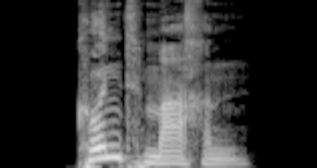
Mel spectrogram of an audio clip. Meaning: to announce, make known
- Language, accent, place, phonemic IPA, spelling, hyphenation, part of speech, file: German, Germany, Berlin, /ˈkʊntˌmaxən/, kundmachen, kund‧ma‧chen, verb, De-kundmachen.ogg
